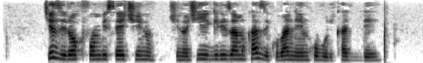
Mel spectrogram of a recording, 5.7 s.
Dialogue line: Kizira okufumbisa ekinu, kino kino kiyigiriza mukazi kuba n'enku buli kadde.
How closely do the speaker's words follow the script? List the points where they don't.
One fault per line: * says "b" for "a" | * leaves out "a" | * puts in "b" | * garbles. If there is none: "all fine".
* leaves out "kino"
